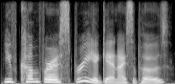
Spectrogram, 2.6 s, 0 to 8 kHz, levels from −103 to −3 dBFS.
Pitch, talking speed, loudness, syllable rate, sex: 220 Hz, 185 wpm, -16 LUFS, 4.9 syllables/s, female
